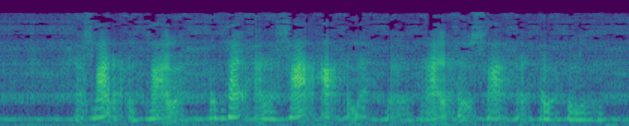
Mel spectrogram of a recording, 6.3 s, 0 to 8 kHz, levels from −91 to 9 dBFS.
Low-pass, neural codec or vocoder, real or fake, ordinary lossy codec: 7.2 kHz; autoencoder, 22.05 kHz, a latent of 192 numbers a frame, VITS, trained on many speakers; fake; MP3, 24 kbps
